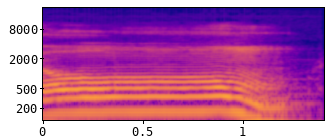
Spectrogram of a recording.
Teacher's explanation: ओ पर हमने इतना सारा जोर डाला जिससे एक प्रकार से तिगुना समय खर्च हो गया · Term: प्लुत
